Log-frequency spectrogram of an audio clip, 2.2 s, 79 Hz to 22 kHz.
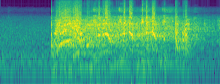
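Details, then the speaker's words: Previously seized Honda TRX200X ATV cranking after its spark plug was refitted: a loud, deeper chugging crank about 1.5 seconds long. It has real compression resistance now, and the throttle is not locked. "all right now that we've got our spark plug in there you hear how it changed the sound much deeper tone um now it's actually got some resistance going on"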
